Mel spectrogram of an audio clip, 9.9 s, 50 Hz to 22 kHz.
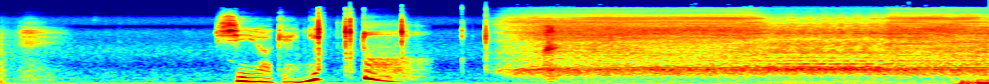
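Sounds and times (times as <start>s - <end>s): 
speech: 2.4s - 4.2s
small clicks: 3.0s - 5.0s
hair dryer blowing with a loud broad whooshing roar: 4.7s - 9.8s.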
